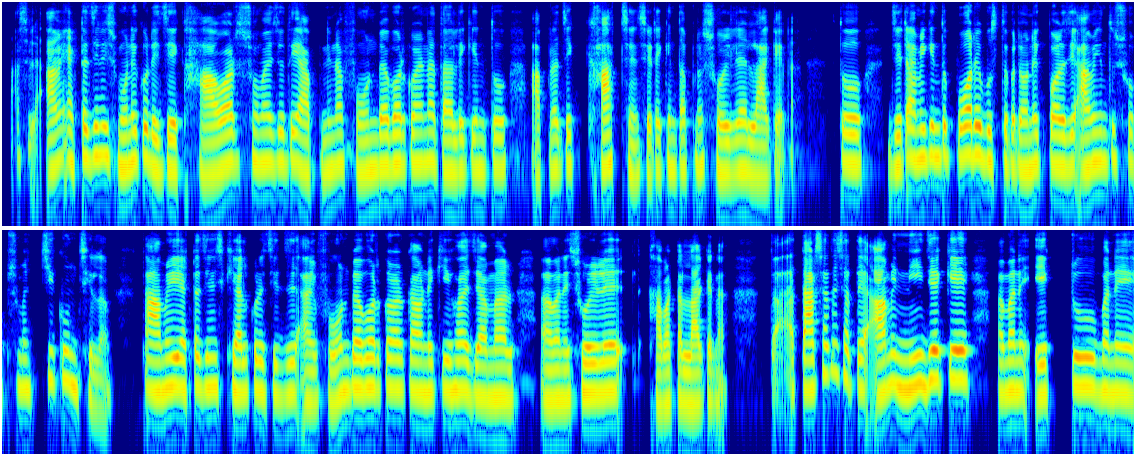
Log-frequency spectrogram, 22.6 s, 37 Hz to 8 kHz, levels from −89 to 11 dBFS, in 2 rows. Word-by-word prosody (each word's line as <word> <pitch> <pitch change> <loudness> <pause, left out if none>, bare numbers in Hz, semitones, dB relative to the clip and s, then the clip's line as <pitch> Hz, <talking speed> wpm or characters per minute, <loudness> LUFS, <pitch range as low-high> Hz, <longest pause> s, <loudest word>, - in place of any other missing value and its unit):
আসলে 195 - -13 0.2
আমি 165 +4 +1
একটা 185 +4 0
জিনিস 200 -1 0
মনে 170 +3 0
করি 170 -6 +3
যে 150 - +3 0.2
খাওয়ার 140 +6 +3
সময় 175 -1 -2
যদি 175 +1 -3
আপনি 140 +1 -10
না 170 - -1
ফোন 145 0 -3
ব্যবহার 165 +1 +2
করেন 170 0 -1
না? - - 0
তাহলে 145 0 +1
কিন্তু 155 0 -4 0.4
আপনারা 150 +3 -4
যে 165 - -1 0.2
খাচ্ছেন, 155 -4 +2
সেটা 150 - -2
কিন্তু 150 -2 -5
আপনার 155 +1 -7
শরীরে 140 +1 +1
লাগে 125 -1 -2
না। - - -12 0.5
তো 175 - 0 0.5
যেটা 160 0 +1
আমি 190 +1 +1
কিন্তু 205 0 +1
পরে 210 +1 +6
বুঝতে 175 - -3
পারি, 160 -1 -1
অনেক 165 +2 -2
পরে। 165 -1 +5
যে 165 - +1
আমি 155 +2 +2
কিন্তু 175 +2 -5
সবসময় 180 +1 -7
চিকন 220 -1 -3
ছিলাম। 115 +4 -7 0.3
তা - - -8
আমি 175 +2 0
এই 190 - +5
একটা 190 +3 -2
জিনিস 185 0 -2
খেয়াল 165 -3 +2
করেছি 165 -2 -2
যে, 165 - -1 0.2
আই 135 - -2
ফোন 140 +4 -2
ব্যবহার 185 0 +3
করার 180 -1 +1
কারণে 170 -1 +2
কি 180 - -2
হয়? 175 -1 +2
যে - - +3
আমার 150 0 +1 0.4
আ - - +2
মানে 145 0 0
শরীরে 165 +1 +4 0.4
খাবারটা 130 +1 0
লাগে 130 0 +1
না। - - -6 0.5
তা - - -5 0.3
তার 175 0 +8
সাথে, 255 +1 -2
সাথে 195 -5 -2 0.2
আমি 180 +5 +4 0.2
নিজেকে 225 +3 +5 0.4
আ - - -1
মানে 175 0 +1 0.2
একটু 160 +4 -2 0.3
মানে 165 -1 0
165 Hz, 200 wpm, -24 LUFS, 150-180 Hz, 0.5 s, তার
